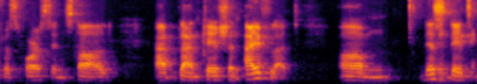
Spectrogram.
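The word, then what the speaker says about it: Uitvlugt: first installed at plantation I flood um this dudes not know that that not pronunciation knows most rum nerds have no idea how to say it okay so it's I flocked yeah I thought yes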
